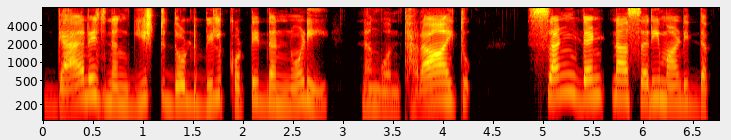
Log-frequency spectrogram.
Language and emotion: Kannada, disgusted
